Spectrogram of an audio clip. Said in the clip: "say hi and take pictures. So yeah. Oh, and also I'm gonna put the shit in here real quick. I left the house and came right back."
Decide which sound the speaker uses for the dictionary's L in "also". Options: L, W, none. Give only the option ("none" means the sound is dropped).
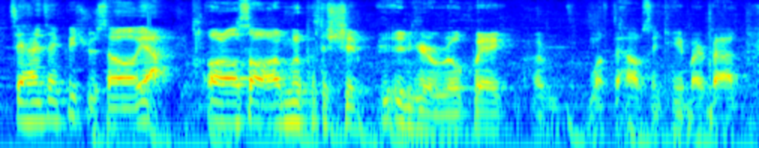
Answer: none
